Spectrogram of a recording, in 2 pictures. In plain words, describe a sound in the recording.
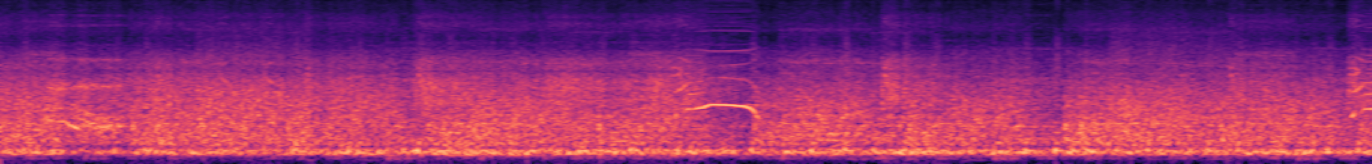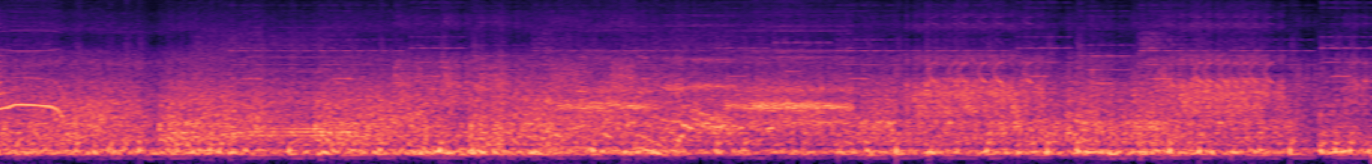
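Upbeat video game music plays throughout.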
